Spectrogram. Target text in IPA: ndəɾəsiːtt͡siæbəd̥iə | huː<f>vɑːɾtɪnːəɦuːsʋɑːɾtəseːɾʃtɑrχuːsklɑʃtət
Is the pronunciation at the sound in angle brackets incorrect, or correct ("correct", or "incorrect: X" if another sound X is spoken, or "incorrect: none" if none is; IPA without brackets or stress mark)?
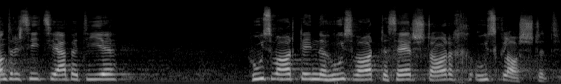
incorrect: s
